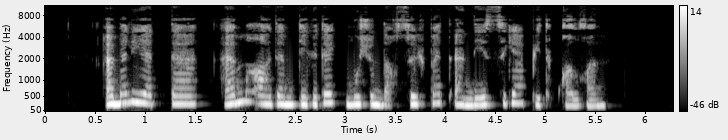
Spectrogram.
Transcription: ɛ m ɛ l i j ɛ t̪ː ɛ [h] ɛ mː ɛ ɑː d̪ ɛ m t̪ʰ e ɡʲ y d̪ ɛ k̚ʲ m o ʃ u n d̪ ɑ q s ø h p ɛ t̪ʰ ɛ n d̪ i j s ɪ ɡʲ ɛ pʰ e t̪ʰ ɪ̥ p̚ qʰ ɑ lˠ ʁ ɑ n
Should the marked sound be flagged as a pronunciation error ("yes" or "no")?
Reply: no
